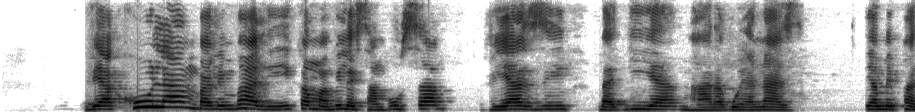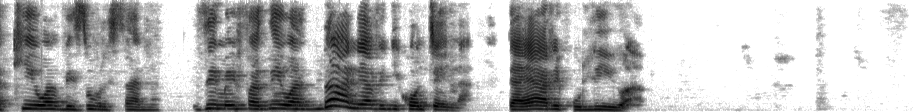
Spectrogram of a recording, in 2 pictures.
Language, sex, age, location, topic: Swahili, female, 25-35, Mombasa, agriculture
